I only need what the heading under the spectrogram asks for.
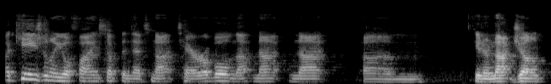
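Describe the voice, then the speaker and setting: A man hosting a casual chat show, animated and quick to laugh as he tells stories. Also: medium pitch, reverberant. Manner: animated, laughs often, acts out quoted dialogue. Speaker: podcast host.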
